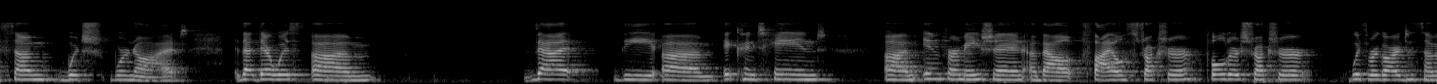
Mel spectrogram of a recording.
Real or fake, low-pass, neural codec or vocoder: real; 7.2 kHz; none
